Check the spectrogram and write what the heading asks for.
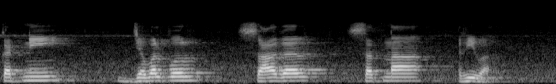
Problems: constant background noise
